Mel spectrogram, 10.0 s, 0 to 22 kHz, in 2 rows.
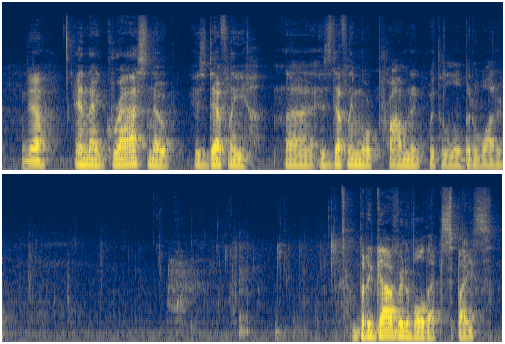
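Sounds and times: wet sipping mouth sounds: 0:05.2 - 0:08.6.

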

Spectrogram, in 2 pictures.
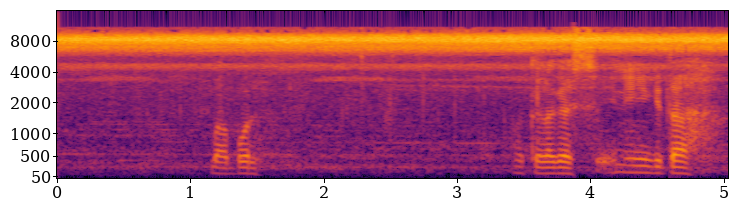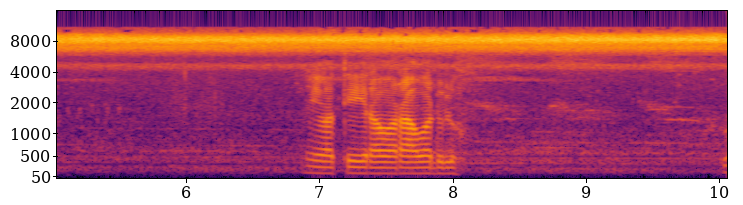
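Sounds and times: insect chorus shrill drone: 0:00.0 - 0:10.0.

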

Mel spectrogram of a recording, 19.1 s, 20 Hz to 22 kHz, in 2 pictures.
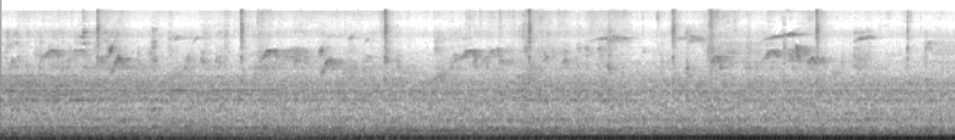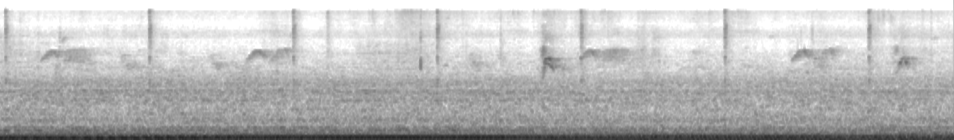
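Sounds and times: small birds chirping: 0:00.0 - 0:19.0
steady low rumble: 0:00.0 - 0:19.0.

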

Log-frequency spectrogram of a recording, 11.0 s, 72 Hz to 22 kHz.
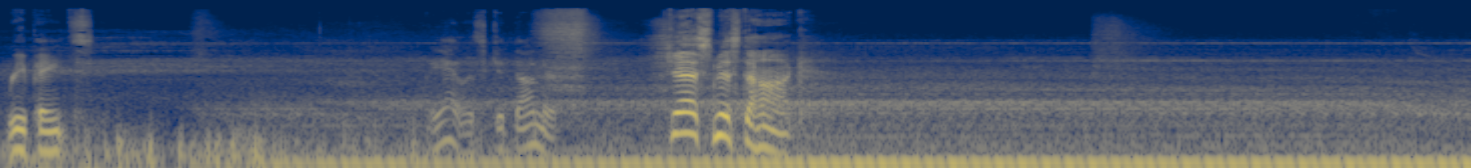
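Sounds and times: freight train rumble: 0:00.0 - 0:11.0.

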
